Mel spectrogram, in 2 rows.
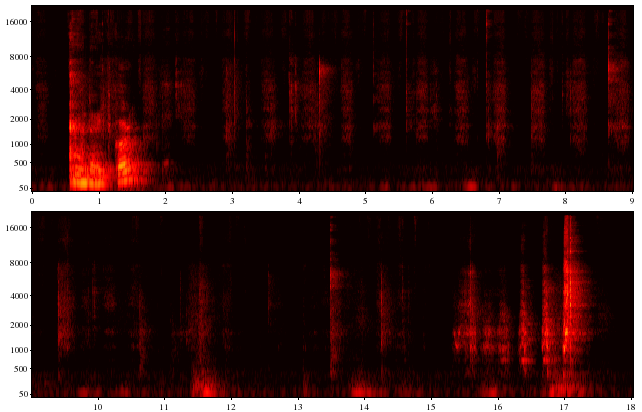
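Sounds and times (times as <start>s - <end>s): threaded metal parts scraping: 15.4s - 17.5s.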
